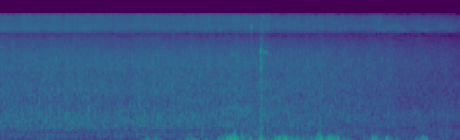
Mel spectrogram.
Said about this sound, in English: Okay, so here we are in the middle of the canyon, down on the banks of the Virgin River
